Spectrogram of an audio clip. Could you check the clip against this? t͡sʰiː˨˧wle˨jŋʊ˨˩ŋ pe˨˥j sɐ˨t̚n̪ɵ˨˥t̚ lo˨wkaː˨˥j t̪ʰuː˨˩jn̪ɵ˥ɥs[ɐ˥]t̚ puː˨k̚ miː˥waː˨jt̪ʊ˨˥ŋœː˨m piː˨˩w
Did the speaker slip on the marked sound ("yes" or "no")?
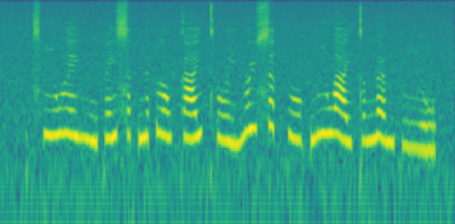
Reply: no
